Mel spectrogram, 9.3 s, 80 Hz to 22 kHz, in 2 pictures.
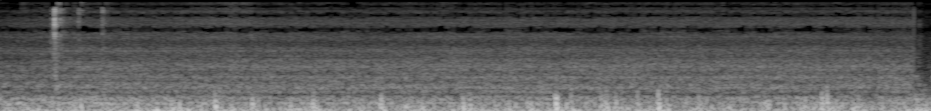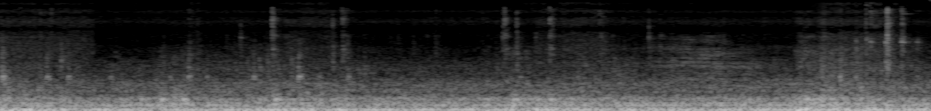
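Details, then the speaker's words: Ford F-150 5.4 3V while driving, after swapping the alternator, replacing the dry rib pulley bearing and greasing the other: steady road and engine rumble with the power-steering-type whine 100% gone; healthy accessory drive. "Proud to report, one replaced bearing, greased up the other one, and the power steering whine noise is 100% gone."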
